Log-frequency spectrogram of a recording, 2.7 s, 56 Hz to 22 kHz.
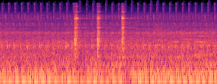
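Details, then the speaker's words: Bajaj auto BS6 CNG, engine idling: three quick metallic scrapes about a third of a second apart, occurring only sometimes; starter bendix spring gone loose, letting the bendix touch the magneto flywheel wheel. "Starter ಬೆಂಡೆಕದು spring ಏನೋ ಹೋಗ್ಬಿಟ್ಟಿದೆ ಅದು ಗಾಡಿ ಏನಾಗುತ್ತೆ ಅಂದ್ರೆ ಇಳಿಸು ಊಟ ಗಾಡಿ ಪಾ ಪಾ ಪಾ ಪಾ ಟೈಮಲ್ಲಿ ಏನಾಗುತ್ತೆ ಅಂದ್ರೆ ಈ ಸ್ಪ್ರಿಂಗ್ ಲೂಸ್ ಆದಾಗ ಎಲ್ಲಾನು ಇವರು ಸೆಟ್ಟಿಂಗ್ ಅಲ್ಲಿ ತಿರುಗಿಸಿದಾಗ ಏನಾಗುತ್ತೋ ಆ ಬೆಂಡೆಕ್ಸ್ ಬಂದಿ ವೀಲ್ ಗೆ ಟಚ್ ಆಗ್ತಾ ಇದೆ ಮ್ಯಾಗ್ನೆಟ್ ವೀಲ್ ಗೆ ಆ ಟೈಮಲ್ಲಿ ಜಿಲ್ಲೆ ಅಂತ ಸೌಂಡ್ ಬರುತ್ತೆ"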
